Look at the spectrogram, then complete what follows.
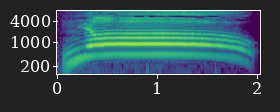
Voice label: "Nooo", Mobster; HedgewarsMobile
